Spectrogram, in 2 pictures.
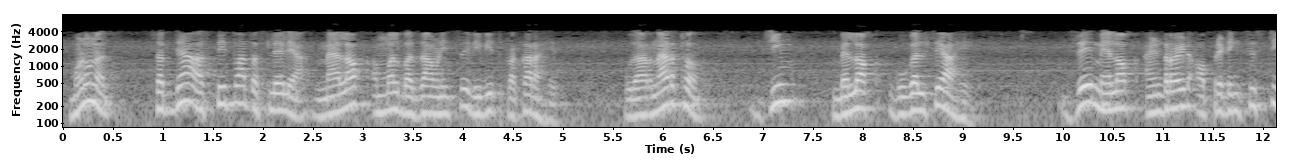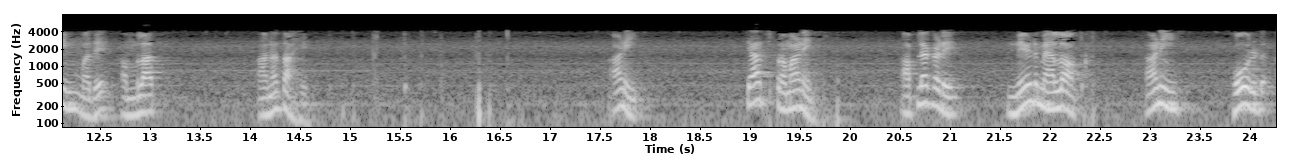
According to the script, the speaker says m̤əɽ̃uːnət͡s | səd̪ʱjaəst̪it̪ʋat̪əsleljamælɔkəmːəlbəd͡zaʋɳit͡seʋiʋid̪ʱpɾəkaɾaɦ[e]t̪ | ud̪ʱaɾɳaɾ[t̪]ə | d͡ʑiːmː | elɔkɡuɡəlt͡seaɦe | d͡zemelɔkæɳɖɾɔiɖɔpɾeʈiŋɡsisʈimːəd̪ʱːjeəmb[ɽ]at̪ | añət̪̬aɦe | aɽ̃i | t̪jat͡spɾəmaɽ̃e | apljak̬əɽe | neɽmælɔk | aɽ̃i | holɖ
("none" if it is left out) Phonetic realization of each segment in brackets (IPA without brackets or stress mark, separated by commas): e, t̪ʰ, l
